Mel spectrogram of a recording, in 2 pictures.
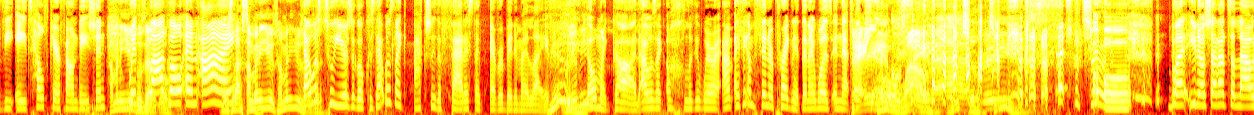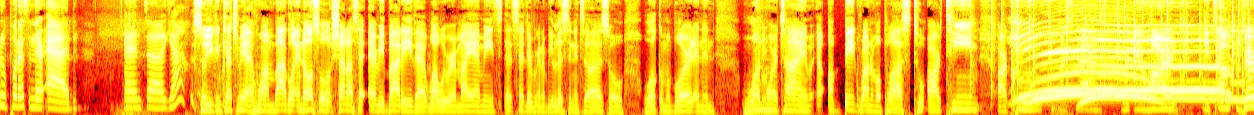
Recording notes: exclusive on-the-scene interviews recorded live at the Tecla Awards at Hispanicize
